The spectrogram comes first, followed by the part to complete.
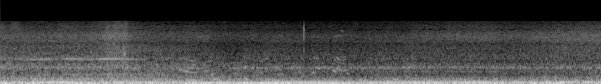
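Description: Vehicle engine and road noise heard from a moving car, a steady low rumble.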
